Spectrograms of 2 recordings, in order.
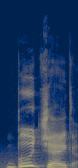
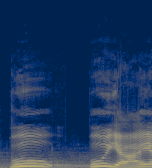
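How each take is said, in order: First: The name ends with a hard 'jag' sound. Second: The name ends with a soft 'yai' sound. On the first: "I hardly know Jag" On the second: "Jag pronounced like Yai"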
